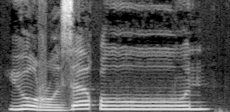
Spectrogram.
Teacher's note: اگر اس ایگزامپل کی بات کریں تو وقفاً یہ ہوگا شر، وصلاً شر لہم، را تفخیم، ٹھیک ہے۔ کیس 5، را ساکن سے پہلے ضمہ ہو تو ضمہ کی وجہ سے را کو موٹا پڑھیں گے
